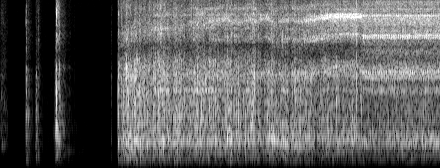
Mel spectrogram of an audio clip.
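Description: A Ninja Master Prep blender whirs into a strawberry smoothie with milk, starting with a few short knocks and clicks before the motor kicks in loud and steady for several seconds.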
